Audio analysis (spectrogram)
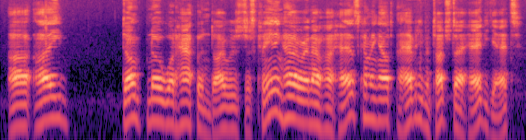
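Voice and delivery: loud, alarmed protest; flustered cleaner. Acted. Cleaner explains falling hair to the captain, loud and flustered.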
